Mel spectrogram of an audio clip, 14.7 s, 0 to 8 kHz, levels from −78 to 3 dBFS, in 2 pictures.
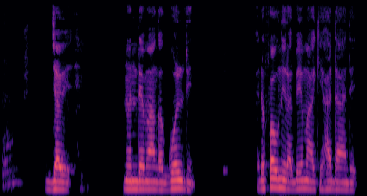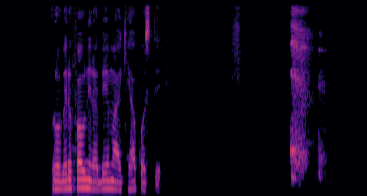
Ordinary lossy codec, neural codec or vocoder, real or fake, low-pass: MP3, 48 kbps; none; real; 7.2 kHz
